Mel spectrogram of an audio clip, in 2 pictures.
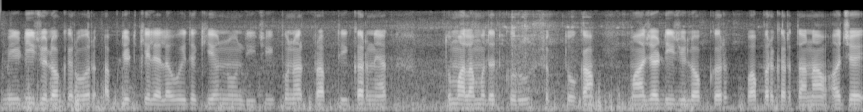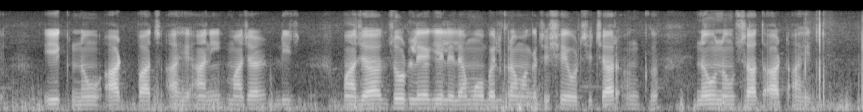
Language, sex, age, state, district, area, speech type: Marathi, male, 18-30, Maharashtra, Osmanabad, rural, read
